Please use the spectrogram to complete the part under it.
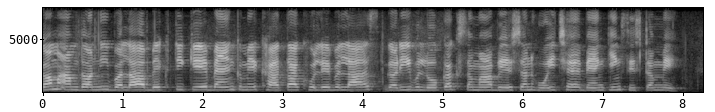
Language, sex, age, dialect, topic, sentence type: Maithili, female, 25-30, Bajjika, banking, statement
